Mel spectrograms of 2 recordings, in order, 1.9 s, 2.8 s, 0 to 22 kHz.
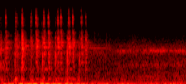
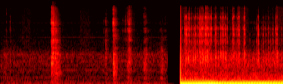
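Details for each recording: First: Old original clutch disc from a 1996 Jeep Cherokee XJ, 262,000 miles, clutch was chattering: about seven quick metallic rattles in under a second as the disc is shaken; worn-out damper springs rattling in their windows. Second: 1996 Jeep Cherokee XJ, 262,000 miles, after replacing the chattering original clutch: a few light clicks, then engine catches and settles into a smooth, steady low rumble with no knocking; smooth shifting in all gears, sounds healthy.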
